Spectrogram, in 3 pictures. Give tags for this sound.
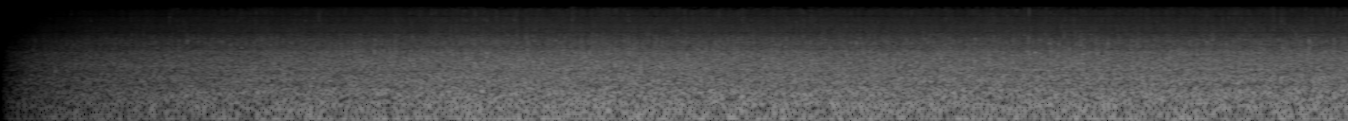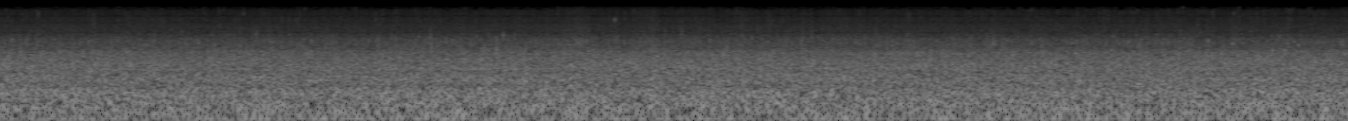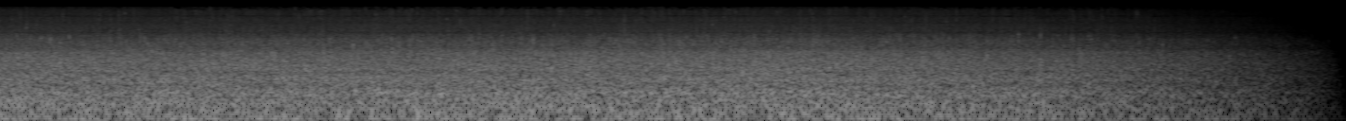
flow; gurgle; liquid; river; rushing; water

